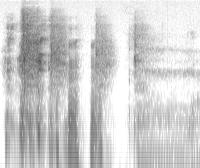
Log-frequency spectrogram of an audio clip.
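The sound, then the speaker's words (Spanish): A person coughing: a few harsh, throaty bursts in quick succession, then a brief pause and a rougher, drawn-out rasp like throat clearing, fairly quiet overall. “estaba con una tos ahí”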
